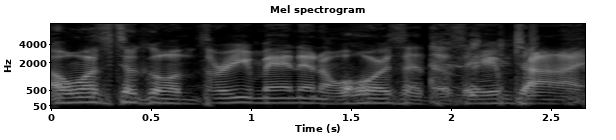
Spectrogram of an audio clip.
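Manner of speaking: put-on raspy voice of older woman smoker. Imitating a chain-smoking woman the others want as a guest: imitating a chain-smoking older woman. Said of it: "She one thousand percent has that voice".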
